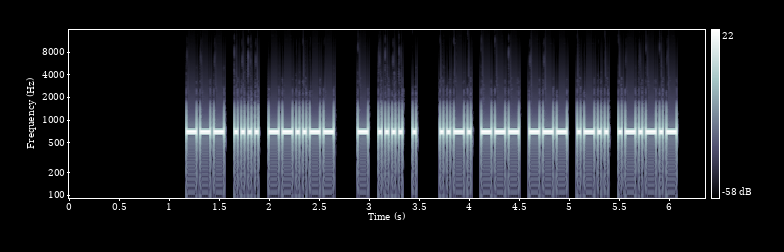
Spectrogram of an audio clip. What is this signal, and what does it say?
Morse code, heard as a keyed tone, about 34 wpm, 700 Hz. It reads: OH, THE FOOL.
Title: A Sound Of Thunder 35wpm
